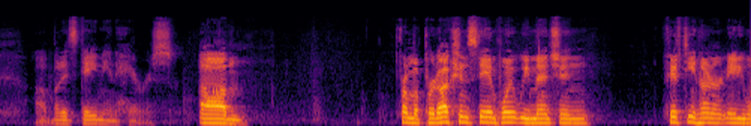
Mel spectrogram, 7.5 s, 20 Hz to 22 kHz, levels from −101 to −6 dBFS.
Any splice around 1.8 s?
yes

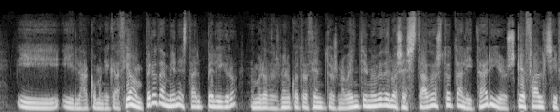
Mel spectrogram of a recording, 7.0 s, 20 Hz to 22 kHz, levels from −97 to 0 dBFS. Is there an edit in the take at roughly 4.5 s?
no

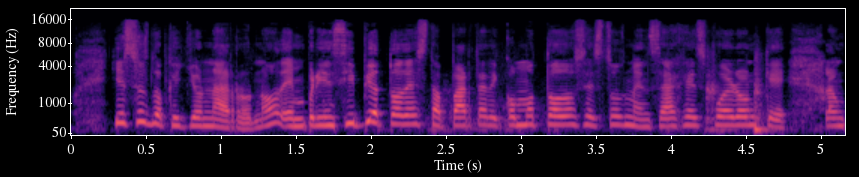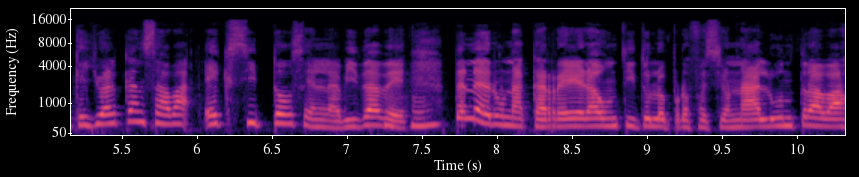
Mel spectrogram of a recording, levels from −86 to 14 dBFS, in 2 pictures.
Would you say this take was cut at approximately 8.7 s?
no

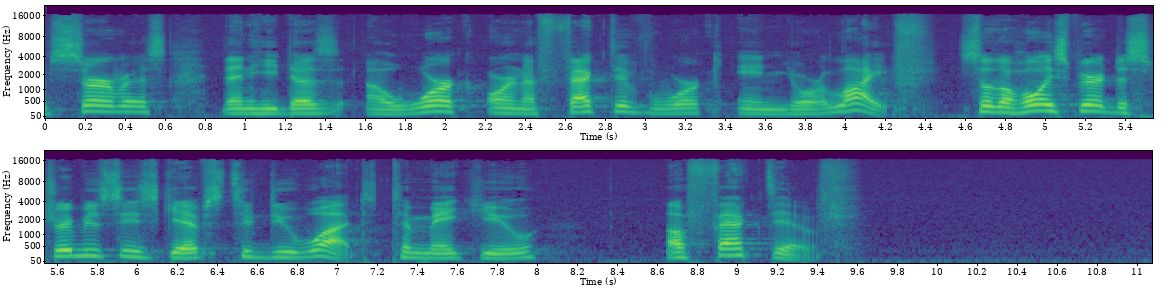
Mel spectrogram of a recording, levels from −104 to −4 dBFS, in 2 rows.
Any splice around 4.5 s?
yes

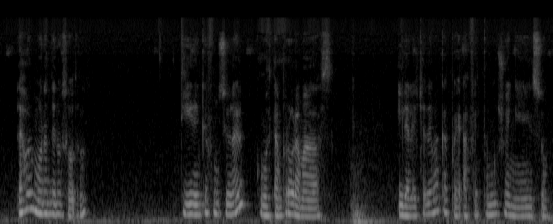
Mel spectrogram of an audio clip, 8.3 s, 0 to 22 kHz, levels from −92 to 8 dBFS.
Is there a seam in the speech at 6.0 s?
yes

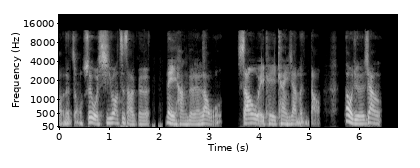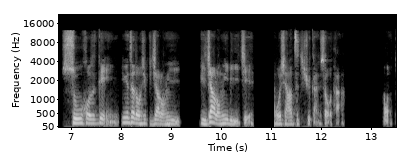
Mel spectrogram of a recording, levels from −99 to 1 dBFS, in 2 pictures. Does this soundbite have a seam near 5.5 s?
no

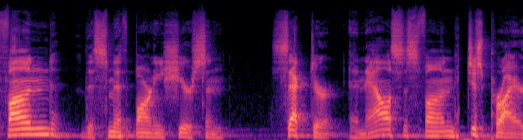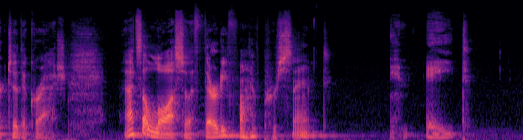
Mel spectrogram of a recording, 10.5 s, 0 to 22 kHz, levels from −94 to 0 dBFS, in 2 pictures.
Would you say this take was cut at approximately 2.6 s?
no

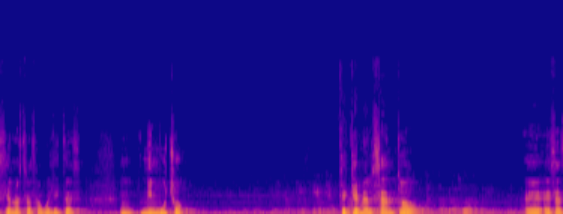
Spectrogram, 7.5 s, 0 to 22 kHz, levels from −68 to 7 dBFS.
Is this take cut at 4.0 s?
no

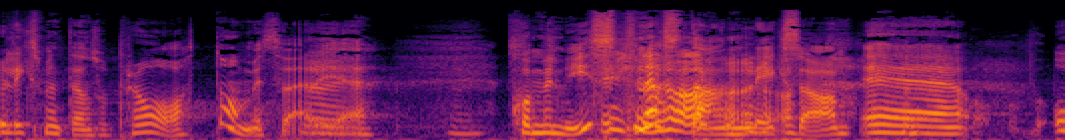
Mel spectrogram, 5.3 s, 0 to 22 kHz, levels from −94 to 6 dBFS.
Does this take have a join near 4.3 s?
yes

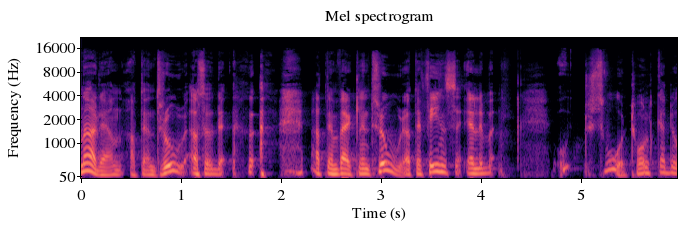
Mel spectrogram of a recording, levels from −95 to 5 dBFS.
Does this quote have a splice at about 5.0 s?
yes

